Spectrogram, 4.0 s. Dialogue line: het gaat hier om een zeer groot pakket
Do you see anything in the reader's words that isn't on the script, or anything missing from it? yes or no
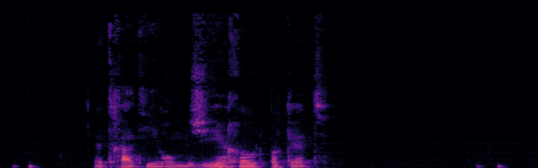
no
